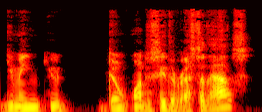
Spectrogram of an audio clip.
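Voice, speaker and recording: A man's voice: fairly low pitch, very animated, fairly quick, a bit bright. Man playing a chatty small-town doctor, swooping intonation. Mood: hesitant. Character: genial, chatty small-town male doctor, easygoing, slightly theatrical. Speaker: actor in a radio drama. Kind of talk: 1940s radio drama acting.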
